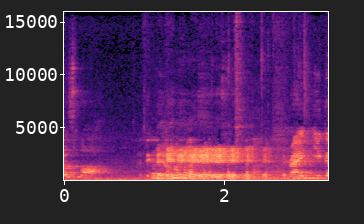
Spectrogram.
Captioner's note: audience laughs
